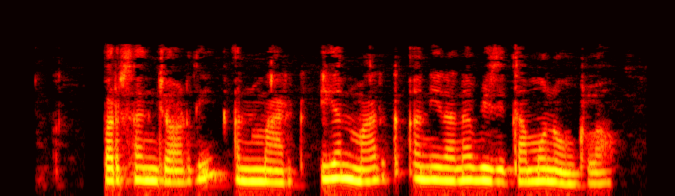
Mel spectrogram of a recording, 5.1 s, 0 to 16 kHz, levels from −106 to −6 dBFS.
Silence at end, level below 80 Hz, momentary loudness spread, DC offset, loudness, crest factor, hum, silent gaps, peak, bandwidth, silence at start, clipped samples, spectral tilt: 0.5 s; -74 dBFS; 9 LU; under 0.1%; -32 LUFS; 16 dB; none; none; -16 dBFS; 7.2 kHz; 0.8 s; under 0.1%; -8 dB/octave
